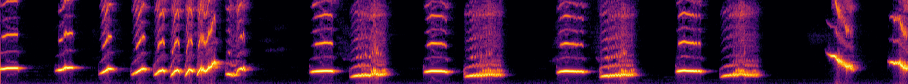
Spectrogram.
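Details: Lively white-rumped shama song used to set off singing in other shamas: quick whistled notes, then paired phrases of a steady whistle followed by a lower, buzzy, falling note, repeated several times.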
